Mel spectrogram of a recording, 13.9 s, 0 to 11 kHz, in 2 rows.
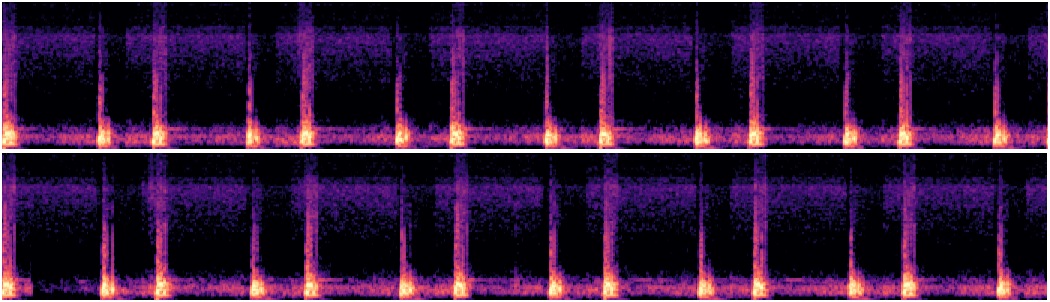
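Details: Normal second heart sound (S2), regular rhythm about 60 beats per minute, loudest at the aortic and pulmonary areas, heard with the stethoscope diaphragm.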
